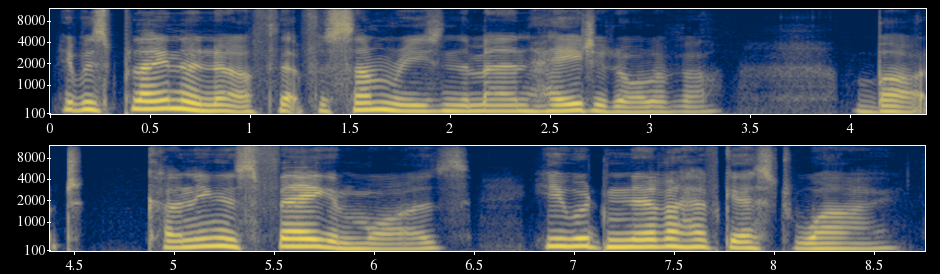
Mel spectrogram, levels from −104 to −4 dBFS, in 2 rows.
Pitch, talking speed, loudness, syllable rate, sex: 195 Hz, 160 wpm, -19 LUFS, 4.3 syllables/s, female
